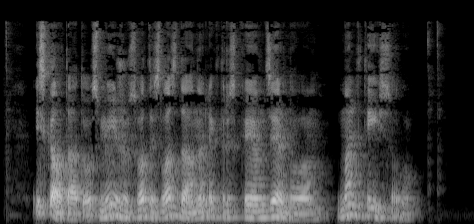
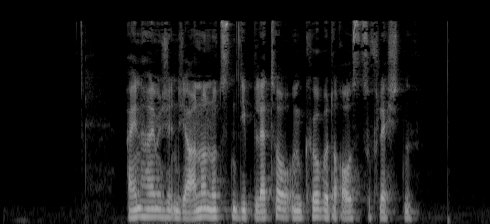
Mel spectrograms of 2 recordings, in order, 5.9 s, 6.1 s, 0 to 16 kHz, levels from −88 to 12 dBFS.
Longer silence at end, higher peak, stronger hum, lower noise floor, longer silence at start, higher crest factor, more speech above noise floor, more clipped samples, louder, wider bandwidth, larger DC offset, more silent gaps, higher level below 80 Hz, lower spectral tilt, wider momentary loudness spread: first, 0.75 s vs 0.5 s; first, -2 dBFS vs -10 dBFS; neither; second, -57 dBFS vs -79 dBFS; second, 0.45 s vs 1.6 s; about the same, 20 dB vs 20 dB; second, 36 dB vs 50 dB; neither; first, -21 LUFS vs -29 LUFS; about the same, 11.5 kHz vs 12 kHz; neither; neither; first, -52 dBFS vs -64 dBFS; about the same, -5 dB/octave vs -5 dB/octave; first, 12 LU vs 8 LU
